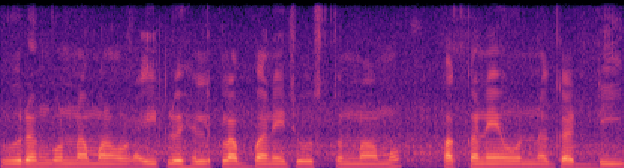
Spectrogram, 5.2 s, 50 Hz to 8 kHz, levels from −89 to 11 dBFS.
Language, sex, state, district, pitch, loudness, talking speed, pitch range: Telugu, male, Andhra Pradesh, Visakhapatnam, 140 Hz, -20 LUFS, 140 wpm, 135-145 Hz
